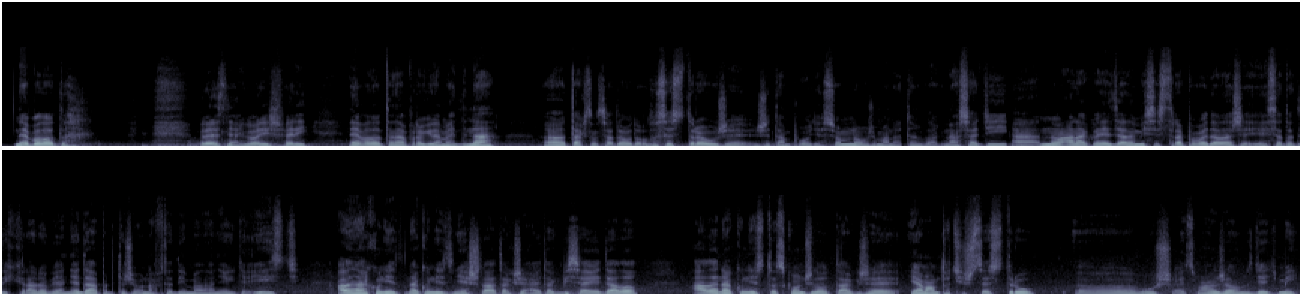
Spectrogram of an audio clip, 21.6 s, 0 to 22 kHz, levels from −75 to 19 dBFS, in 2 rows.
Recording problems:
rain or running water; faint; throughout; 25 dB below the speech

